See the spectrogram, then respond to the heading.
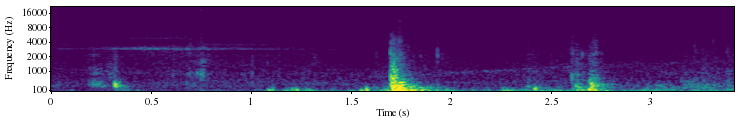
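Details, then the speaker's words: Car door swinging: thin high squeak plus dull thumps. Lithol, graphite grease and oil never lasted; a quick fix was spraying plastic/dashboard polish on it, after which it squeaks maybe slightly. "эта дверь. Слышите, какой скрип?"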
